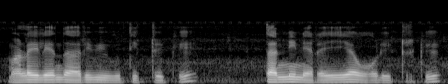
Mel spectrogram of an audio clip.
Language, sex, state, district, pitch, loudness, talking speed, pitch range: Tamil, male, Tamil Nadu, Nilgiris, 105 Hz, -20 LUFS, 80 wpm, 100-120 Hz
